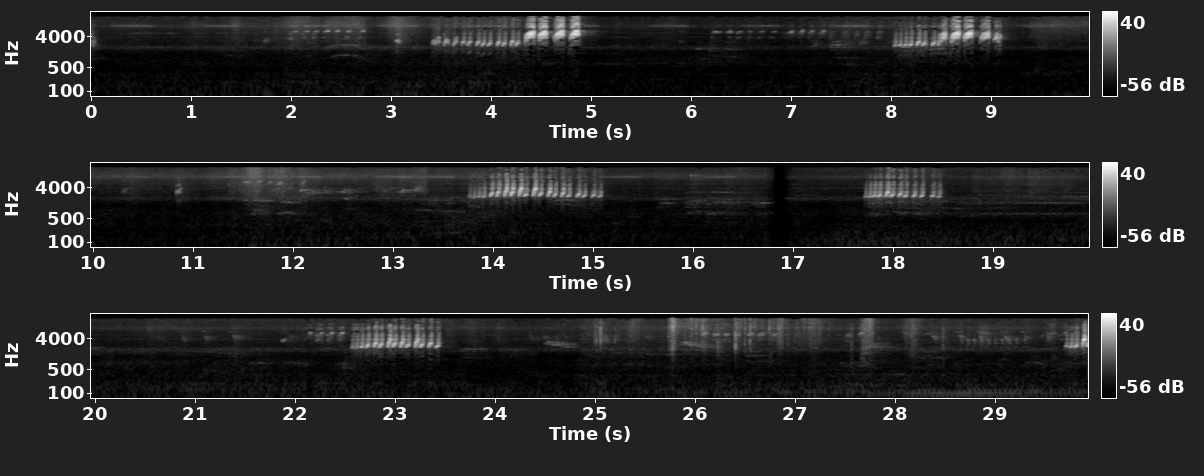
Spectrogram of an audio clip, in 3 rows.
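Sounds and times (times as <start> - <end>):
bird trilling song: 2.0 - 5.0, 6.2 - 9.2, 10.8 - 15.2, 17.7 - 18.5, 21.1 - 23.6, 27.5 - 29.9.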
